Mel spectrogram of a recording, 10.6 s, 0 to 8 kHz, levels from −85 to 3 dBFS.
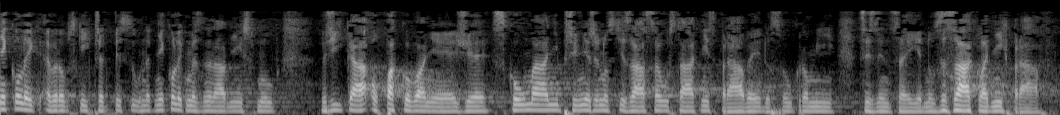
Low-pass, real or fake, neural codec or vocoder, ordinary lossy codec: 7.2 kHz; real; none; MP3, 24 kbps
